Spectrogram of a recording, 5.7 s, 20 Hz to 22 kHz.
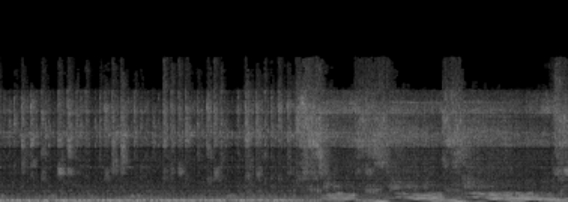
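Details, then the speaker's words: Homelite Super 2 chainsaw (thought to be about 1990) runs steadily, then takes several clean throttle blips that rise and fall crisply. It sounds healthy and is running good. "so at least the first one I've come across so anyway you hear it it's running good"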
